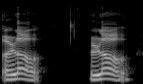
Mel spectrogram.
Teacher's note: इनका उच्चारण जीभ के ऊपर उठकर के झटके के साथ नीचे आए तो इन्हें उच्छित बोलते हैं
